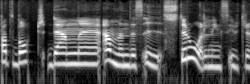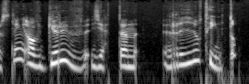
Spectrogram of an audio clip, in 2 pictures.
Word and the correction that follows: Rio Tinto: Oj vad svenskt jag uttalade det. – Rio Tinto. – Rio Tinto.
